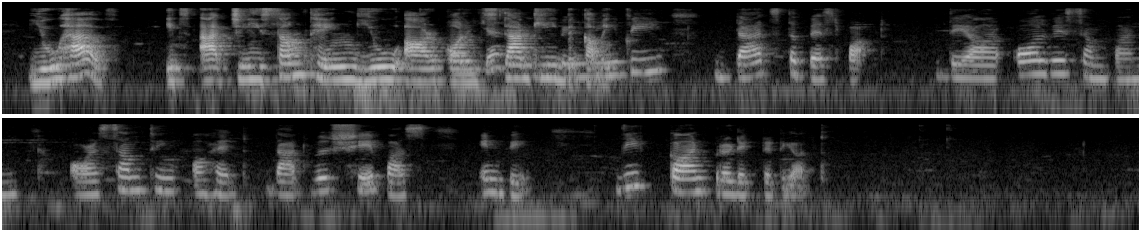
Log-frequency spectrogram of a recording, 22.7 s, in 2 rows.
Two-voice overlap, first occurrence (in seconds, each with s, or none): 4.5 s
